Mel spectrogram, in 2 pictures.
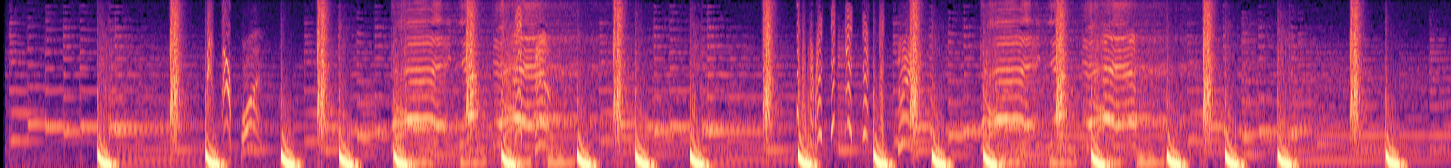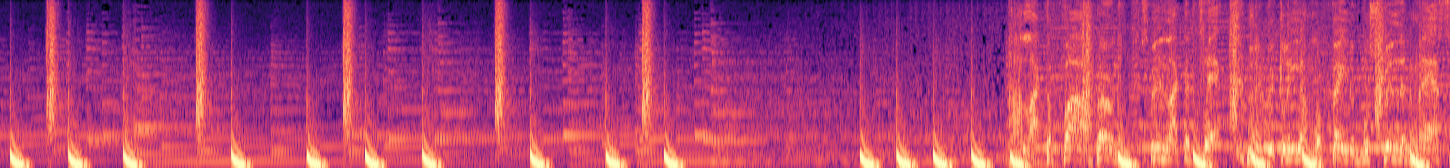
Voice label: English Vs Arabic, Ringtone; Versus Ringtone (VS)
